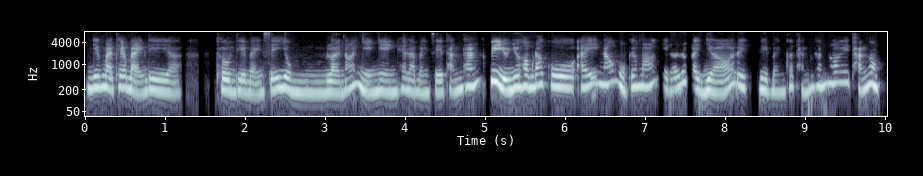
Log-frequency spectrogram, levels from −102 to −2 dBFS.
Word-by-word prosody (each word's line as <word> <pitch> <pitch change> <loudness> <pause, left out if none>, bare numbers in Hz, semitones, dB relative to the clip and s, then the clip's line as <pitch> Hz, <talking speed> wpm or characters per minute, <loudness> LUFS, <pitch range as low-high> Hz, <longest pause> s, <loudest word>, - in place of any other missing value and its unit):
Nhưng 230 +2 +2
mà 220 -3 +3
theo 235 -1 -1
bạn 175 -5 0
thì, 190 -3 +1
ờ, 165 -1 -7 0.5
thường 190 -3 0
thì 180 -2 -1
bạn 160 0 -6
sẽ 195 +4 -1
dùng 170 -6 0
lời 170 -1 0
nói 215 +10 -2
nhẹ 200 -11 +1
nhàng 175 0 -2
hay 210 -2 -4
là 180 - -4
bạn 170 -1 -6
sẽ 170 0 -4
thẳng 190 +1 -3
thắn, 250 +6 +1
ví 340 -2 +9
dụ 200 - +8
như 220 +4 +5
hôm 240 -1 +3
đó 265 +3 +2
cô 235 -3 +4
ấy 235 +5 -2
nấu 285 +3 -1
một 255 -8 +1
cái 240 - 0
món 245 0 +1
gì 200 - -8
đó 200 - -6
rất 315 - -1
là 220 - -5
dở 180 +8 0
đi 245 -4 +1
thì 200 -2 +1
bạn 175 -1 -7
có 245 - -4
thẳng 190 +2 -6
thắn 245 +1 +1
nói 310 +1 -3
thẳng 215 +2 -1
hông? 275 - +5
205 Hz, 275 wpm, -23 LUFS, 175-245 Hz, 0.5 s, ví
